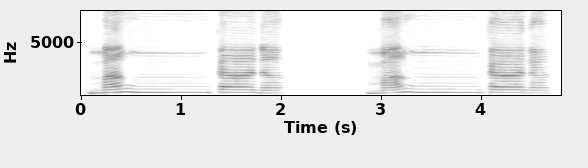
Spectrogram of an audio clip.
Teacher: And for letter kaf, the ghunnah is light. We hold the ghunnah for some time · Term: ikhfa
